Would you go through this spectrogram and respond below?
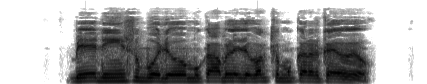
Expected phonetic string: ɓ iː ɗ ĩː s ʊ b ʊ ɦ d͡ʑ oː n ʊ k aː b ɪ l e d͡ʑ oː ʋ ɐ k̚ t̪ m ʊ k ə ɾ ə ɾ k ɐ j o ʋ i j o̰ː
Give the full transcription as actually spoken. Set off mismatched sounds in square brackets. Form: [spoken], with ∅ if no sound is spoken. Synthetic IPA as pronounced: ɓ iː ɗ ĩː s ʊ b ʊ ɦ d͡ʑ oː [m] ʊ k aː b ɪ l e d͡ʑ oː ʋ ɐ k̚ t̪ m ʊ k ə ɾ ə ɾ k ɐ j o ʋ i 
